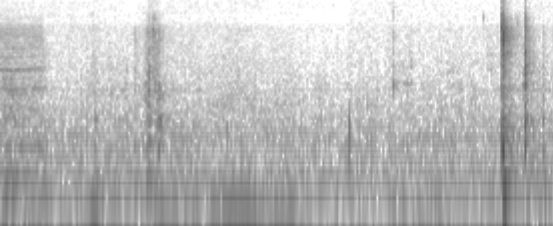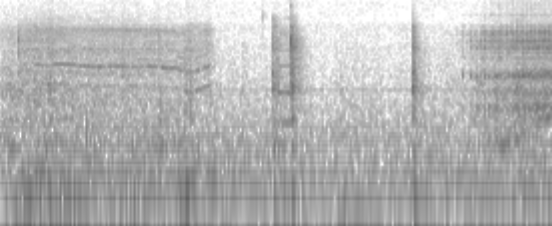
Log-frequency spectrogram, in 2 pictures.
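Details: Nintendo Wii console making weird noise: scattered mechanical clicks and taps, then a motor spinning up into a steady high whirring whine.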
